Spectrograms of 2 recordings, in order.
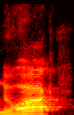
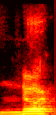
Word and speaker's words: Newark: to get it right there is a Newark Delaware and a Newark New Jersey and the people in Delaware who come from new ark they don't want you to pronounce it like my hometown and likewise we don't want you to pronounce it like their Hometown so it's newk New Jersey not Newark New Jersey yes I was born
